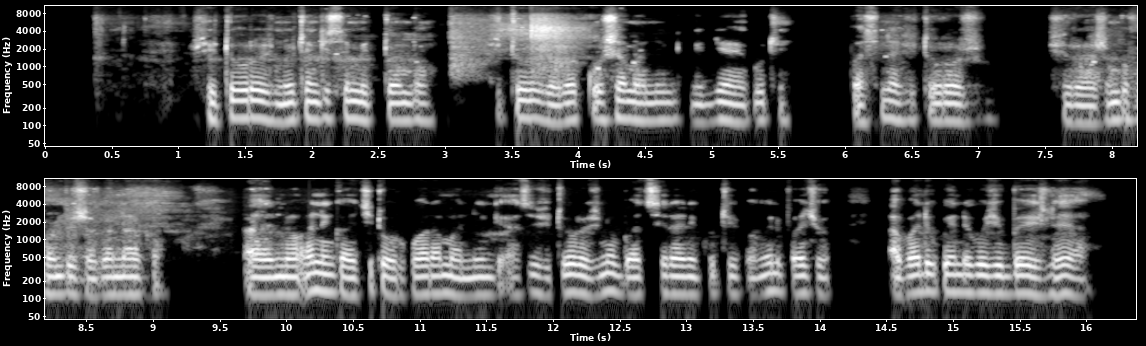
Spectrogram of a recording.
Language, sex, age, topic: Ndau, female, 36-49, health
